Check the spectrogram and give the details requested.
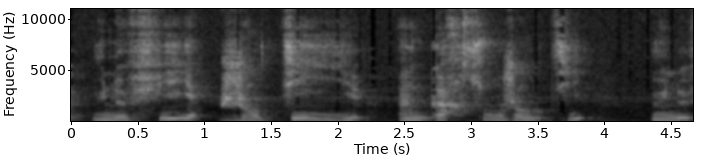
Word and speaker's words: fil: Néanmoins, par exemple, lorsque l'on parle de coudre, vous savez, on utilise un fil. Alors là, il y a un L, et on entend le L.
